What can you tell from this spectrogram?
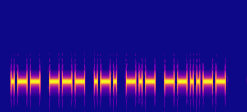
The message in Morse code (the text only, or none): WORK,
